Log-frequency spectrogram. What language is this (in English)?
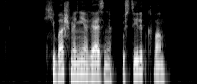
Belarusian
